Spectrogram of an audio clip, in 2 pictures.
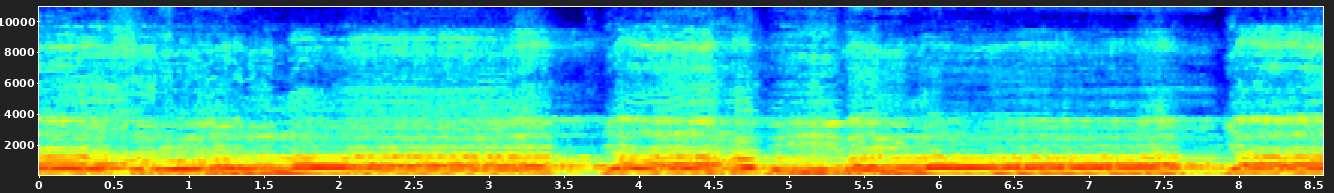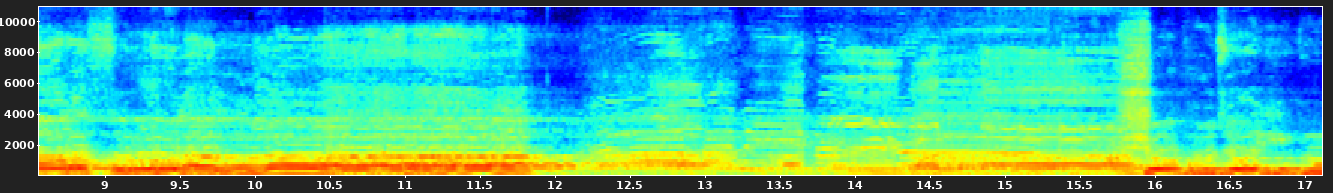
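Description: Man singing a Bengali Islamic ghazal into a microphone: a wordless passage of long, wavering held notes, each a few seconds long.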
